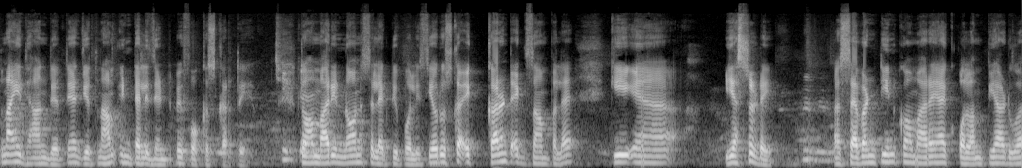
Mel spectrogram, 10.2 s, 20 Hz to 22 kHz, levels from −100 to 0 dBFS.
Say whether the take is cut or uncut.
uncut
